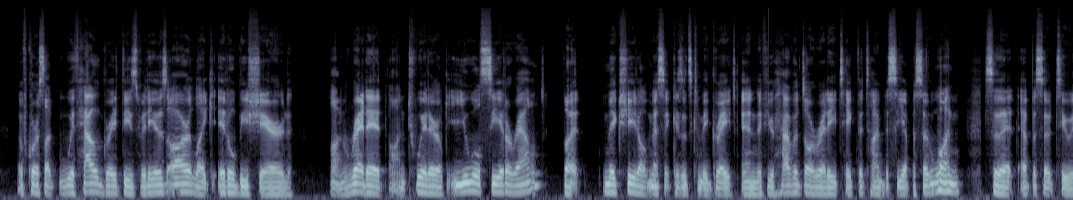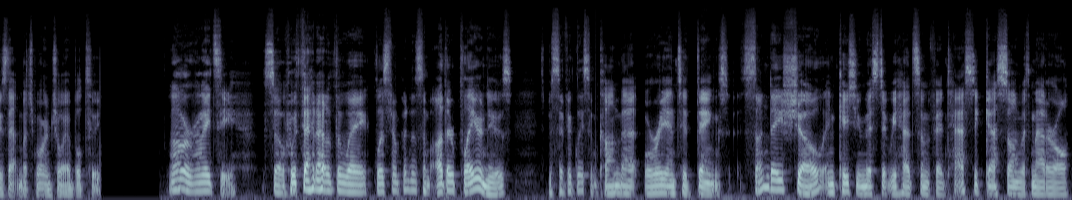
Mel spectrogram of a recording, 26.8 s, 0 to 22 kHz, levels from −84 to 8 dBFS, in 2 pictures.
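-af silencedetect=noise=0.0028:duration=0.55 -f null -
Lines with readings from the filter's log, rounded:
silence_start: 14.66
silence_end: 15.42 | silence_duration: 0.76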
